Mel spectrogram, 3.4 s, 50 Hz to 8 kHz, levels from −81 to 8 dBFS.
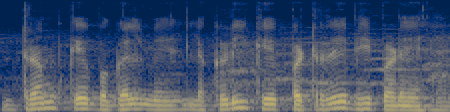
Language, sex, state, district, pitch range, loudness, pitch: Hindi, male, Uttar Pradesh, Lucknow, 115-140 Hz, -19 LUFS, 125 Hz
